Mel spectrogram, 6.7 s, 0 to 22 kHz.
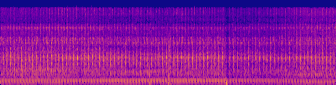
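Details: Car after cleaning the intake valves, plenum and throttle body, fitting a used high-pressure fuel pump, a front-mount intercooler and new fuel pump sensors: a sharp, regular knock of about 200 a minute over a steady idle, from the driver-side front; cause undetermined.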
